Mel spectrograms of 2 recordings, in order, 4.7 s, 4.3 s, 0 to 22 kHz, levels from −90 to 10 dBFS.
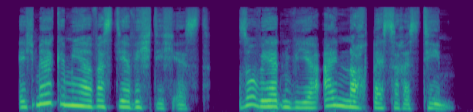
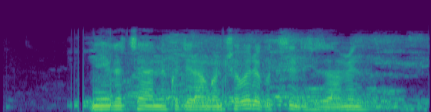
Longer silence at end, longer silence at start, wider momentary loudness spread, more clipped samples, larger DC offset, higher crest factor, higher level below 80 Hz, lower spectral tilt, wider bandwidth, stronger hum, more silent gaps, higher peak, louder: first, 0.2 s vs 0 s; second, 0.2 s vs 0.7 s; about the same, 12 LU vs 13 LU; neither; neither; about the same, 16 dB vs 16 dB; second, -58 dBFS vs -50 dBFS; second, -4.5 dB/octave vs -6.5 dB/octave; first, 16.5 kHz vs 7.6 kHz; neither; neither; about the same, -4 dBFS vs -2 dBFS; about the same, -19 LUFS vs -17 LUFS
